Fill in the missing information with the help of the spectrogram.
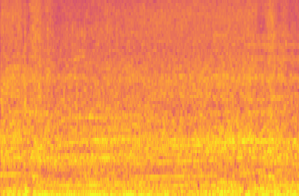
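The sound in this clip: A car driving along, with a steady low engine and road drone that holds at an even level throughout, without voices.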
